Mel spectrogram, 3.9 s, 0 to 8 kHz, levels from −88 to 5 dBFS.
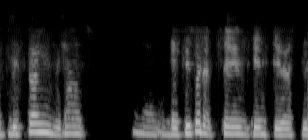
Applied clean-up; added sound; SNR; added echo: neural mask model Resemble Enhance denoiser.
